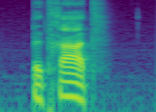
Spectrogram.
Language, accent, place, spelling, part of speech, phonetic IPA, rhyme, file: German, Germany, Berlin, betrat, verb, [bəˈtʁaːt], -aːt, De-betrat.ogg
- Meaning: first/third-person singular preterite of betreten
